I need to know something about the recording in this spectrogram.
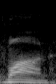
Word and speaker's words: Yuan: So this is the Imperial Guard and the Yuan Raider. I should probably pronounce that the Yuan. You really want to be quick with that.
